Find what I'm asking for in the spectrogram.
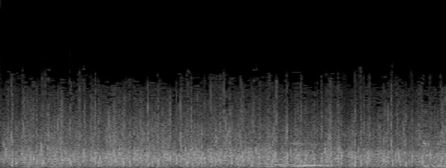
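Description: Sustained audience applause at a book talk event, dense and loud clapping from a crowd filling the whole stretch, with a faint voice underneath.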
